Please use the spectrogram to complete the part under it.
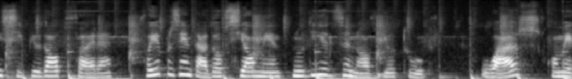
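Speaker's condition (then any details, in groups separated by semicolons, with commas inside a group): No condition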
